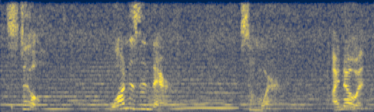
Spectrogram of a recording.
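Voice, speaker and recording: A woman's voice: fairly high pitch, animated, slow pace. A woman acting an emotional, stubborn young hero in a dramatic video game. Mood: desperate. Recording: music and effects behind.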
